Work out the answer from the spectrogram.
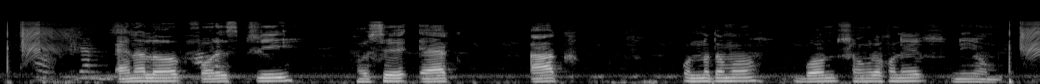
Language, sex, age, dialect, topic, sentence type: Bengali, male, 60-100, Rajbangshi, agriculture, statement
